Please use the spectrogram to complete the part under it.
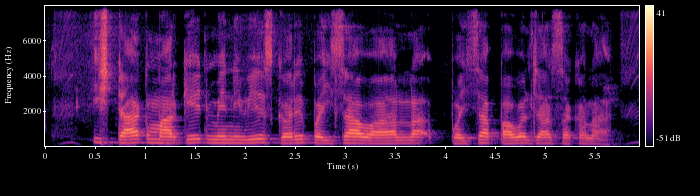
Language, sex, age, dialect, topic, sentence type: Bhojpuri, male, 18-24, Western, banking, statement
